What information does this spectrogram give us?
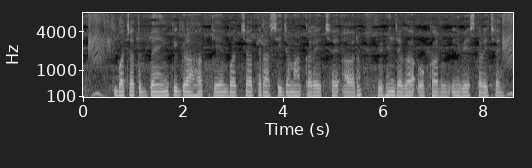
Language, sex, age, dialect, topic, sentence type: Maithili, male, 18-24, Eastern / Thethi, banking, statement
